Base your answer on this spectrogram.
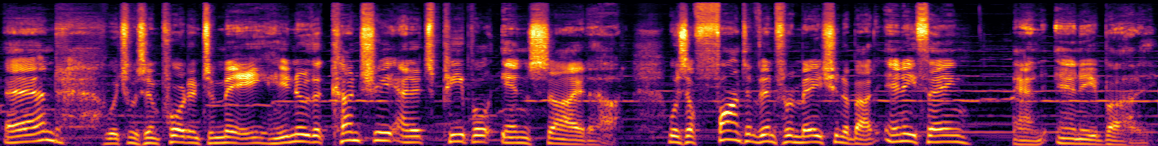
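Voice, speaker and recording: Guy as a wry radio detective, fifties style, lively highish voice, music behind. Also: natural voice. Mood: wry narration. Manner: brisk, wry, questioning. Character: wry, suspicious male American insurance investigator. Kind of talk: 1950s radio detective acting, first-person narration.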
